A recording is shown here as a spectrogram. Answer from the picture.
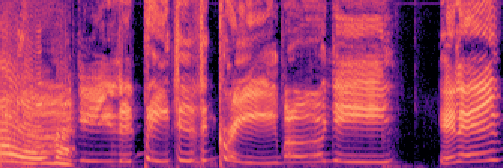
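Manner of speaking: hammed-up prospector; grizzled prospector. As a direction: stretch it out like a wheezing miner. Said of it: "impression of the old grizzled prospector".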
